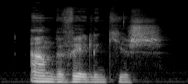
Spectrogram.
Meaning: plural of aanbevelinkje
- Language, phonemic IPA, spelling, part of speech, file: Dutch, /ˈambəˌvelɪŋkjəs/, aanbevelinkjes, noun, Nl-aanbevelinkjes.ogg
